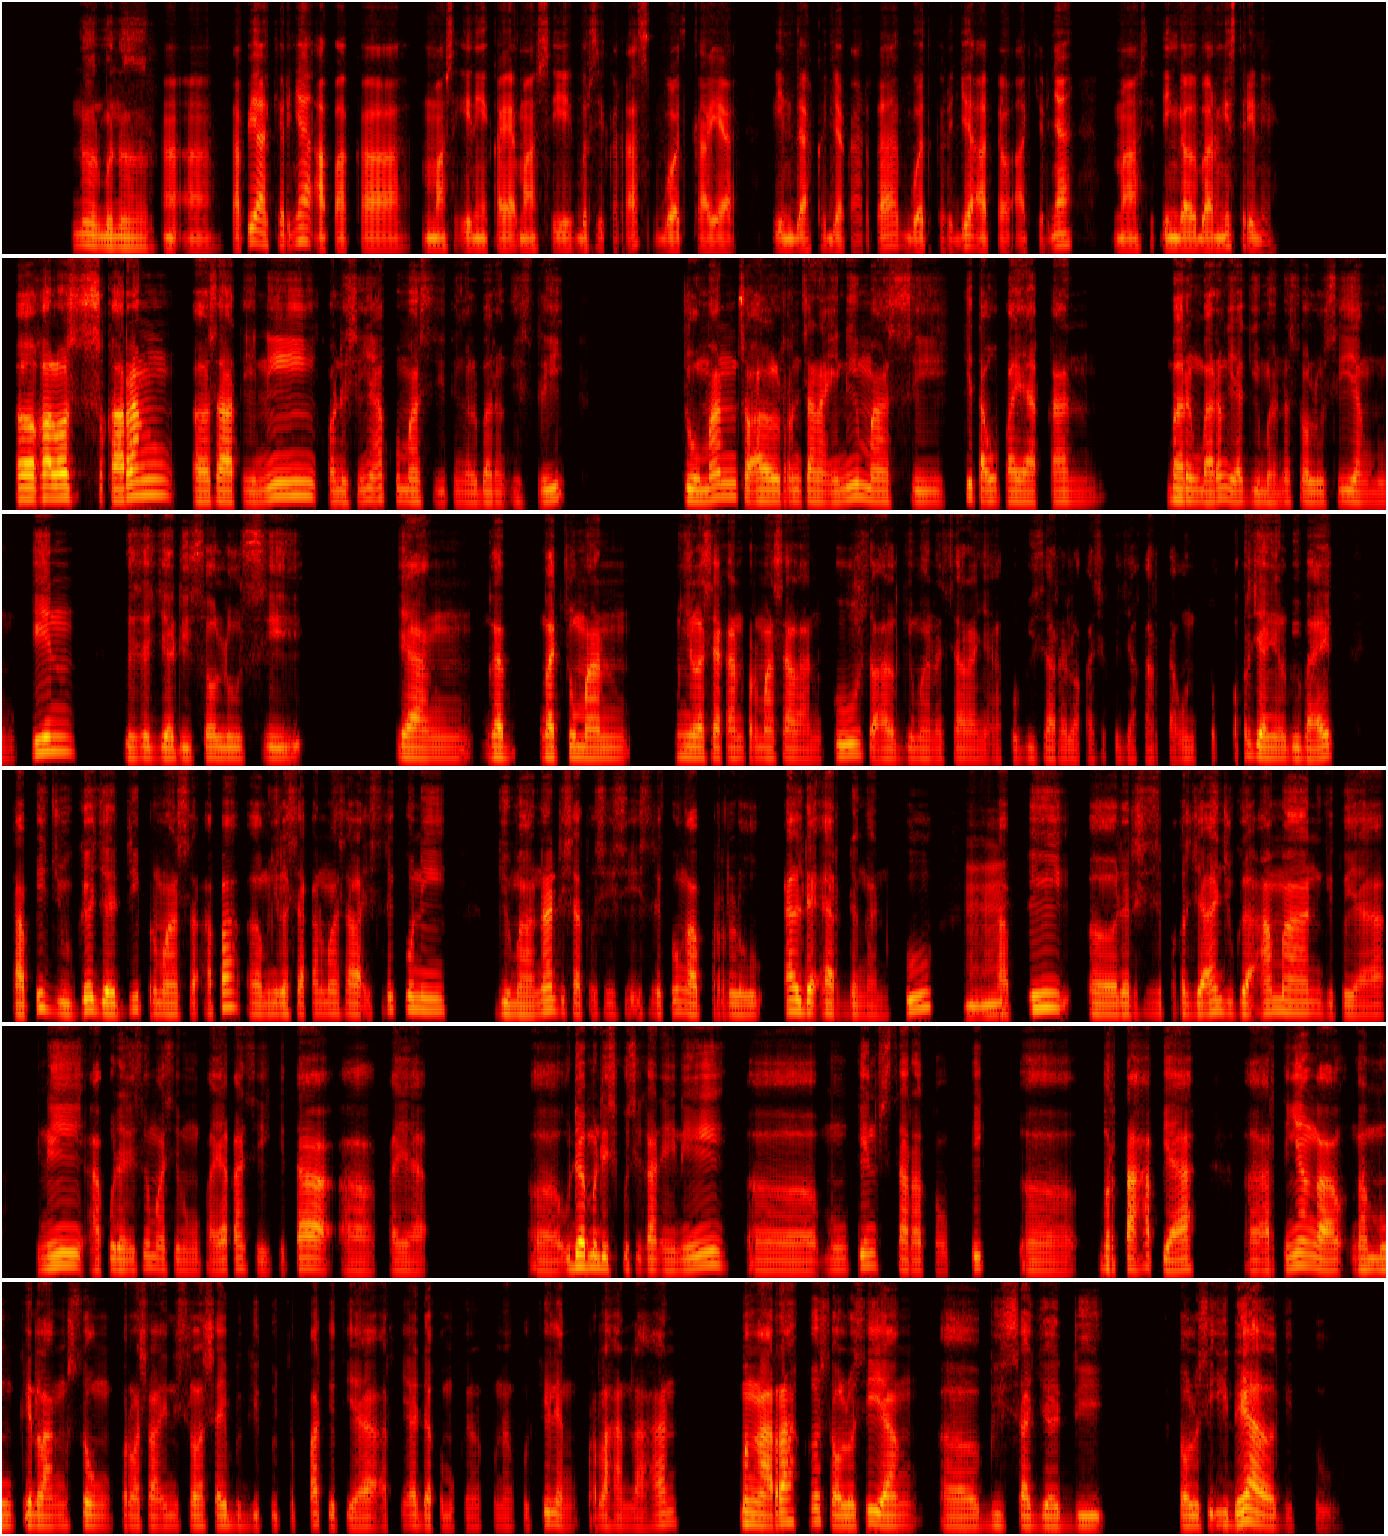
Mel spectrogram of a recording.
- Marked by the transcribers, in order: other weather sound
- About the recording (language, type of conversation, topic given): Indonesian, podcast, Bagaimana cara menimbang pilihan antara karier dan keluarga?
